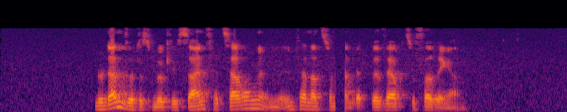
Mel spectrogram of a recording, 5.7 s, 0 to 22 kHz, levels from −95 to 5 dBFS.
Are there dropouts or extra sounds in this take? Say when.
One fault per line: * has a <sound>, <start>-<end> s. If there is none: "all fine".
* has a dropout, 3.3-3.4 s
